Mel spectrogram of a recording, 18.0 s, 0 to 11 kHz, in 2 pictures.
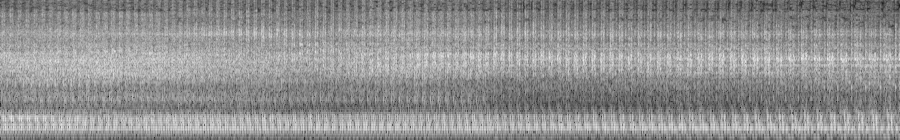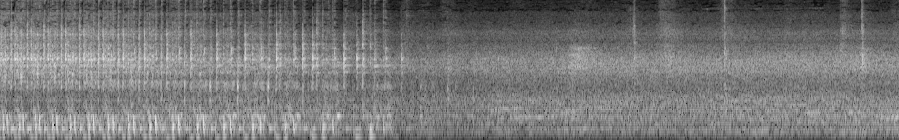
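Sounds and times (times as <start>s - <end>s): diesel generator engine running: 0.0s - 14.2s.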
